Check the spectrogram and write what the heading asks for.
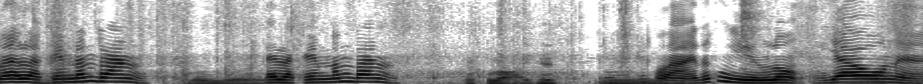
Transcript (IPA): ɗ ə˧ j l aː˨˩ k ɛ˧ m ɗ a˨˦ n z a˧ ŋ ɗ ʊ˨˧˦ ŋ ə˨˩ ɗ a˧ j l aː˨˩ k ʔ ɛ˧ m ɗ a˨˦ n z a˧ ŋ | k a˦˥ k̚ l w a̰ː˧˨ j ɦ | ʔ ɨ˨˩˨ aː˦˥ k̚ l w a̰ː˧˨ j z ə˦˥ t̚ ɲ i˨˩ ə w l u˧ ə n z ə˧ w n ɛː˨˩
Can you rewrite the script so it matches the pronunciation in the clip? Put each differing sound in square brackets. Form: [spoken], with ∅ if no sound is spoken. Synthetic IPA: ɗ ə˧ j l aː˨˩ k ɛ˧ m ɗ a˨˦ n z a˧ ŋ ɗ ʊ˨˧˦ [ŋ͡m] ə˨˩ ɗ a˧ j l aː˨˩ k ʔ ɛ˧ m ɗ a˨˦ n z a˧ ŋ | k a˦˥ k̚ l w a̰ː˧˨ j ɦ | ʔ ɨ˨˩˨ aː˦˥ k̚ l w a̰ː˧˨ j z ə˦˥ t̚ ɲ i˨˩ ə w l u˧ ə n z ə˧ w n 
